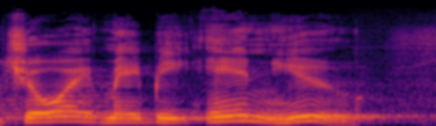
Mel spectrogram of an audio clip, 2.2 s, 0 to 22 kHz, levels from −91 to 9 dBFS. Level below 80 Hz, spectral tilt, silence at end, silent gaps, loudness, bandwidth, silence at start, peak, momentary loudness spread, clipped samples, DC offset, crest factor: -64 dBFS; -5 dB/octave; 0 s; none; -23 LUFS; 15 kHz; 0 s; -8 dBFS; 5 LU; under 0.1%; under 0.1%; 14 dB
